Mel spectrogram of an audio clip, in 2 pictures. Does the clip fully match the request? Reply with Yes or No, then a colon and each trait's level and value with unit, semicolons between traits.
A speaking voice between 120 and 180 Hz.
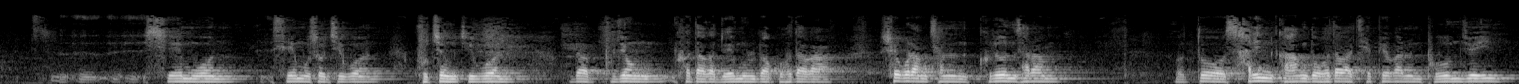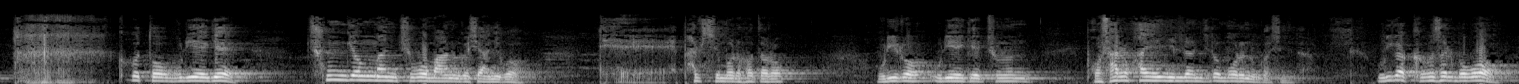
Yes: low, 135 Hz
